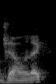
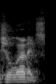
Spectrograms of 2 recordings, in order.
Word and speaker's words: Jelinek: like Thank You Michel jelinek I was I said Joe Lennox oh I'm glad to hear jelinek good I want to hear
